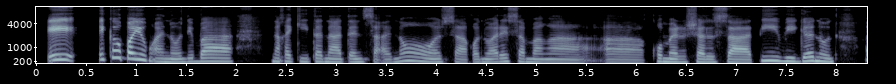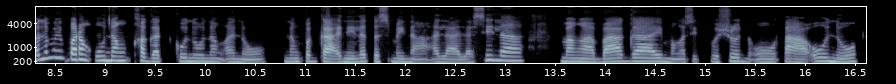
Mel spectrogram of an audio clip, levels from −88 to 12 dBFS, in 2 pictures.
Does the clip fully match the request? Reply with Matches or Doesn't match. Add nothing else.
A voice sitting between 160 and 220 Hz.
Matches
